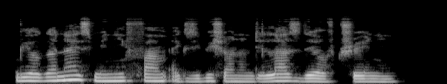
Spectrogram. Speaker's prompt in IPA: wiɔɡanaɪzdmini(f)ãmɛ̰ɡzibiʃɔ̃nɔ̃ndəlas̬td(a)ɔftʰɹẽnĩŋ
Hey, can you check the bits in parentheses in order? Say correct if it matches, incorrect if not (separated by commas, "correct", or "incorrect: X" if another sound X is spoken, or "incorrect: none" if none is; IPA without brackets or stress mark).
correct, incorrect: e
